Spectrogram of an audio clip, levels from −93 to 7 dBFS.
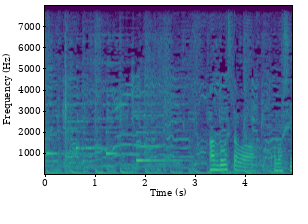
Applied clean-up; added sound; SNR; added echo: none; Piano; 4 dB; none.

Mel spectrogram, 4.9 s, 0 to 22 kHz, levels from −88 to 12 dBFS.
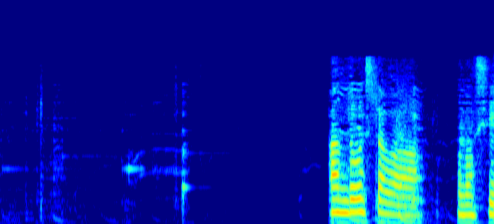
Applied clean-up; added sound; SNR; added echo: neural mask model RNNoise.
